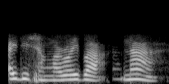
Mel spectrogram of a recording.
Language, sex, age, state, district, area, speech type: Manipuri, female, 30-45, Manipur, Chandel, rural, conversation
